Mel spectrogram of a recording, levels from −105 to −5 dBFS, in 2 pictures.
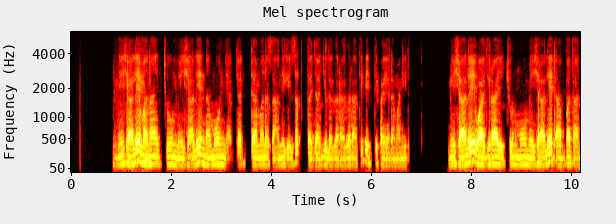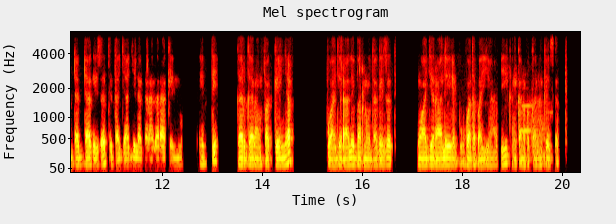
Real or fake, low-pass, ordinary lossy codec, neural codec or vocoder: real; 5.4 kHz; Opus, 64 kbps; none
